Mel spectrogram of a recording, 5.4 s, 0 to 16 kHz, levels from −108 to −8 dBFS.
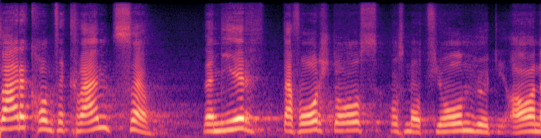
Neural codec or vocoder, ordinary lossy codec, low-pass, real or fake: autoencoder, 48 kHz, 32 numbers a frame, DAC-VAE, trained on Japanese speech; AAC, 96 kbps; 14.4 kHz; fake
